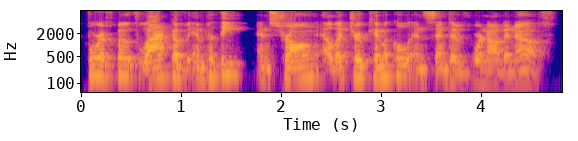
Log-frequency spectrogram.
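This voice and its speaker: A man narrating a scripted spoken essay in a measured, formal, grave manner. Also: mid-range voice, a bit bright.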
